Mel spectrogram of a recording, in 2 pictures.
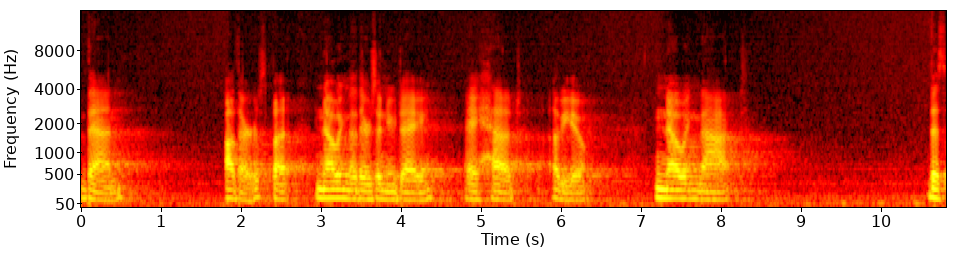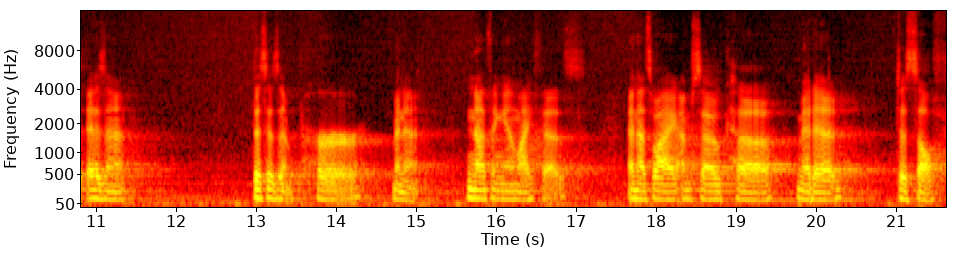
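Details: Real recording of a 26-year-old man with childhood apraxia of speech, diagnosed at age five after not speaking until then, with speech therapy five times a week; he says saying things may take him more time.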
